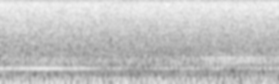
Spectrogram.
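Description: Steady hiss with a low buzzing hum and a faint constant tone, the audio of an FPV aircraft's video downlink during flight.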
